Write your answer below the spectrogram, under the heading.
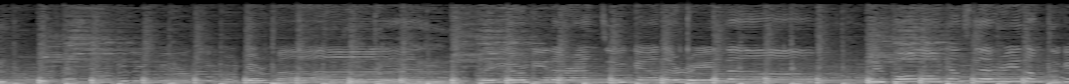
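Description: Live rockabilly band playing: a woman singing over upright bass, drums and electric guitar.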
